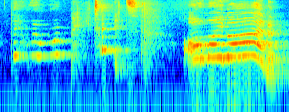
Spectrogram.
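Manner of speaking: very high squeal building to loud gasp; mock amazement. Teacher teasing learners that people repeat questions, mock amazement. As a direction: feign huge shock, high and over the top.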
